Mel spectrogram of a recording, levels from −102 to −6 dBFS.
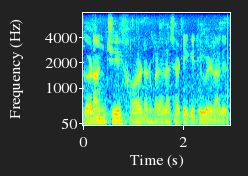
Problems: none marked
